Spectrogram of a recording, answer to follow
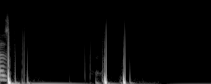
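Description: Loud low thumps from a headset microphone: one as a word ends, then two close together about a second in. Then the sound cuts out to dead silence, a microphone glitch that nobody is handling.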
